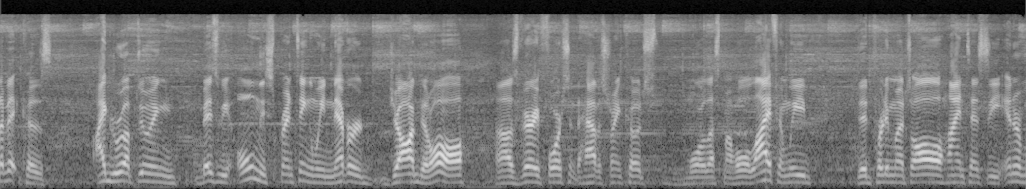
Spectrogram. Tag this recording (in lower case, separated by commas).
inside a large room or hall, speech, music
